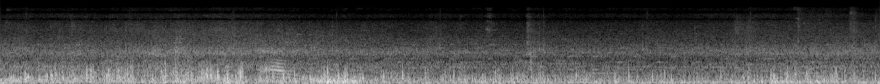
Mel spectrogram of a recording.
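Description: Steady wind rumble on the microphone, with faint voices in the background during the first few seconds.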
